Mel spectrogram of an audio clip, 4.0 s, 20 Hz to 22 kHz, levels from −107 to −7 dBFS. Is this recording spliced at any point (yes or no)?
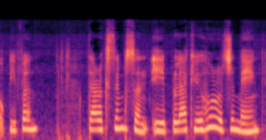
no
